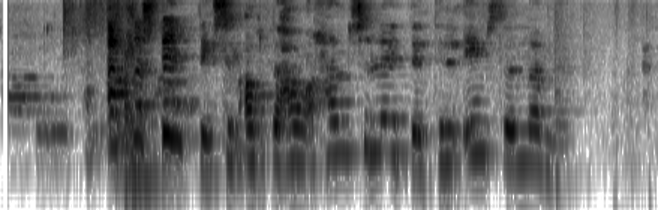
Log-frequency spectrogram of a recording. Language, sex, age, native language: Icelandic, female, 18-19, Icelandic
